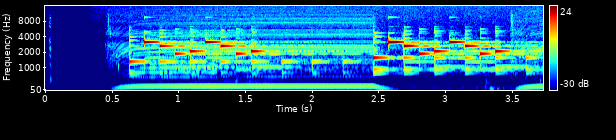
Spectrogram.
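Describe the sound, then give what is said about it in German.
A mobile phone belonging to an Espresso listener in the canton of Bern rings for a call from a Spanish number, with a bright, repeating electronic melody of quick chiming notes, playing through one full cycle and starting again, clear with no one talking. “Ja, letzte hat einem Espresso-Hörer aus dem Kanton Bern sein Handy geläutet.”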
